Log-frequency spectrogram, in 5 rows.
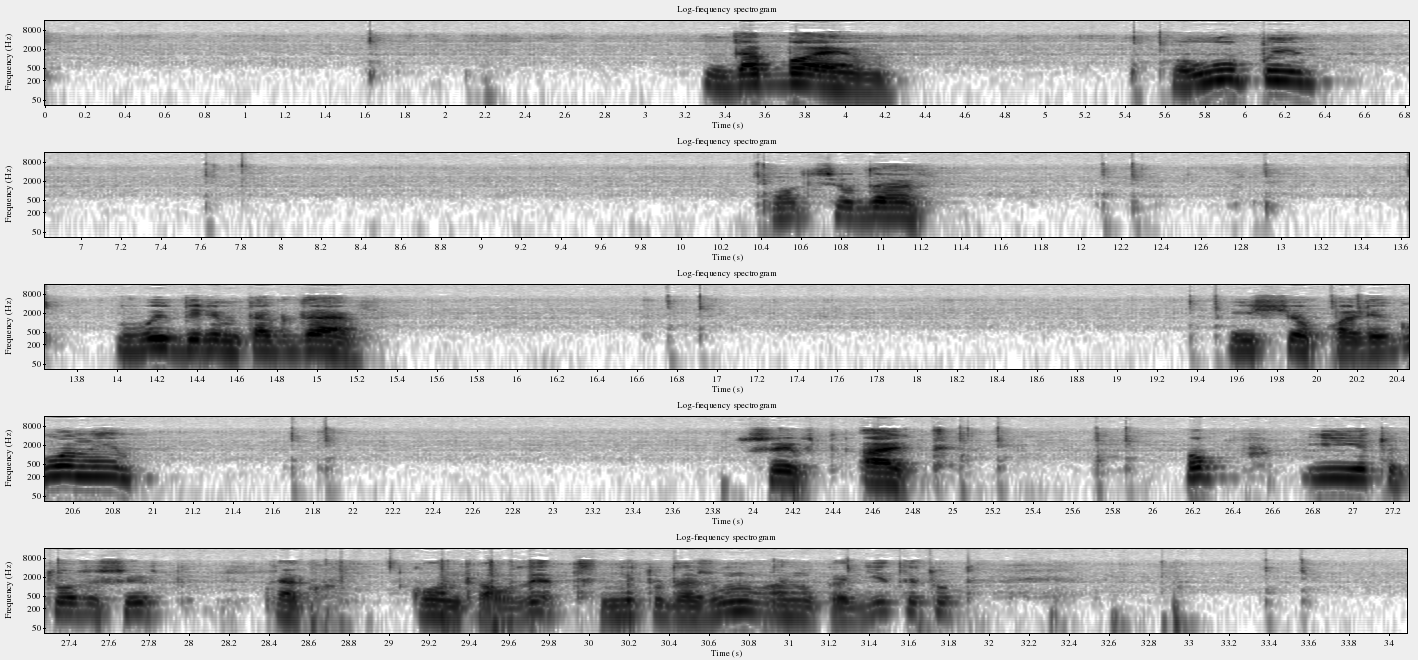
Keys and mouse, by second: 0.1-1.7 middle drag, 5.6 click, 7.7-10.5 drag, 12.2 click, 13.1 middle click, 16.8 click, 19.6 click, 21.7 click, 25.0 alt+shift+click, 25.7 alt+shift+click, 27.3 alt+shift+click, 29.6 ctrl+z, 31.0 middle click, 33.4 alt+shift+click.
